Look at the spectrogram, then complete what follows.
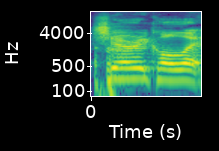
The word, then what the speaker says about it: Sherry Cola: Sherry Cola Areola. That's what I'm really proud of, that it rhymes with areola.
